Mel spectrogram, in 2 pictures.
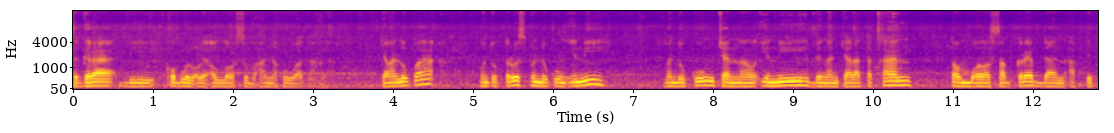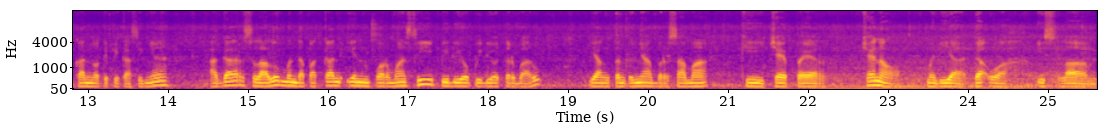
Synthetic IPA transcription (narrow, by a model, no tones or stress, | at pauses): səɡəɾadikobʊlolɛɦɑlːɔhsubəɦanahuwat̪a̰a̰la | d͡ʒaŋanlupa | unt̪ʊk̚t̪əɾʊsməndukʊŋini | məndukʊŋt͡ʃɛnɛlinidəŋant͡ʃaɾat̪əkan | t̪ɔmbɔlsab̚kɾɛp̚dana̰k̚t̪ifkanːot̪ifikasiɲa | ʔaɡarsəlaluməndapat̪̚kaninformasifideopideot̪ərbaɾu | jaŋt̪ənt̪uɲabərsama | kit͡ʃɛpɛr | t͡ʃɛnɛlmədiadaʔwahislam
